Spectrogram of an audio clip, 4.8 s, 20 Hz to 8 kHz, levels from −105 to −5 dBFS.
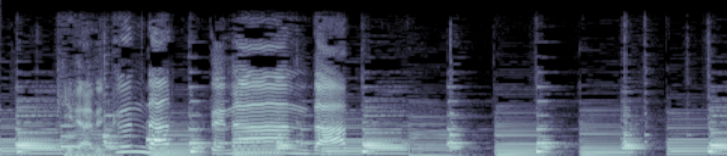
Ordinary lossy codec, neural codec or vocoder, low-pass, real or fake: none; none; 7.2 kHz; real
